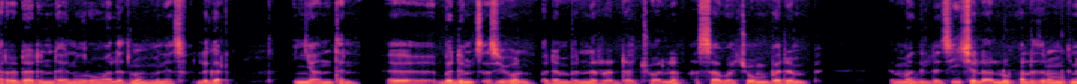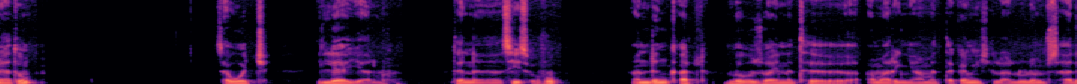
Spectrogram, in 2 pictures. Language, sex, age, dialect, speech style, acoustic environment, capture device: Amharic, male, 25-34, Ethiopia - Addis Ababa, happy; anxious, music; nature, mobile / Linux / Chrome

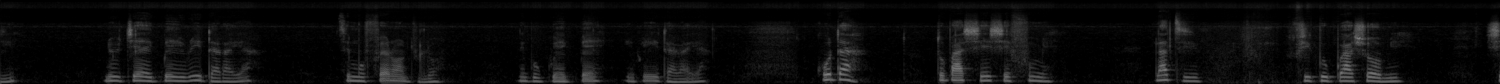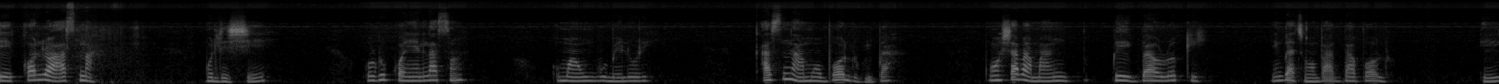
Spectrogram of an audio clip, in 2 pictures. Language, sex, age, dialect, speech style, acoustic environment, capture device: Yoruba, female, 35-44, Nigeria - Lagos Yoruba, relaxed, silence, mobile / Linux / Chrome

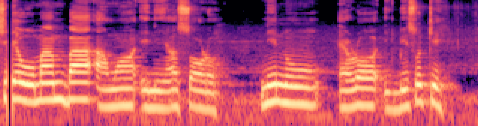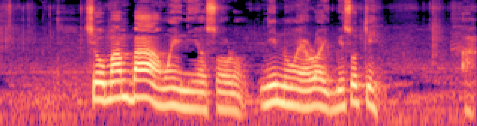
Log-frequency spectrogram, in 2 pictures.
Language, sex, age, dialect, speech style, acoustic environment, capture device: Yoruba, male, 25-34, Nigeria - Lagos Yoruba, happy, silence, mobile / Linux / Chrome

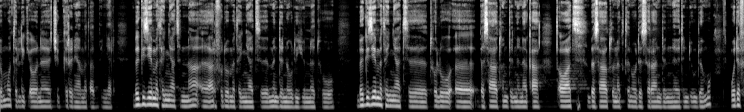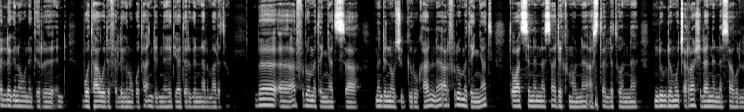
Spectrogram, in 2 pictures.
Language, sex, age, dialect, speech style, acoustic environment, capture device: Amharic, male, 25-34, Ethiopia - Gondar, happy, silence, mobile / Linux / Chrome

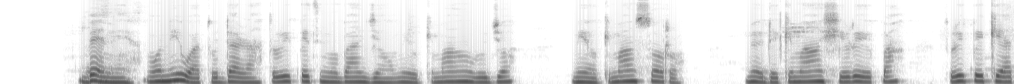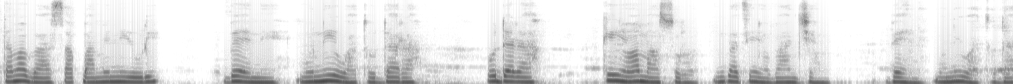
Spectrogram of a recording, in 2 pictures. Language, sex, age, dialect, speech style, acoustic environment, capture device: Yoruba, female, 25-34, Nigeria - Ibadan, happy, silence, mobile / Linux / Chrome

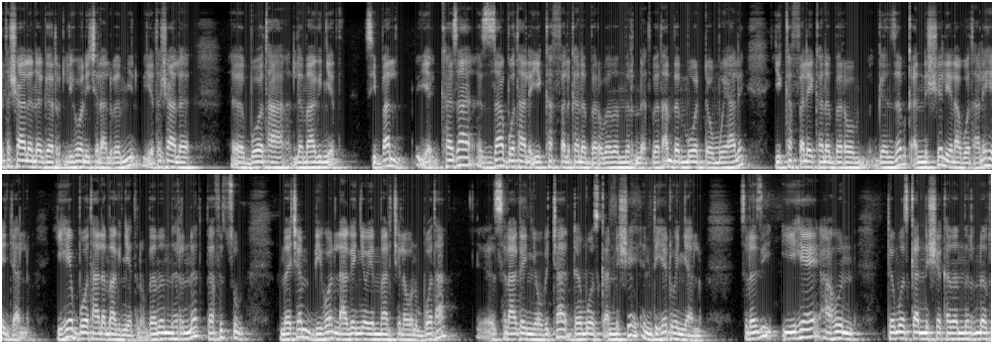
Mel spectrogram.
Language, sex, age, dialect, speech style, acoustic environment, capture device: Amharic, male, 25-34, Ethiopia - Gojjam, tired, silence, mobile / Linux / Chrome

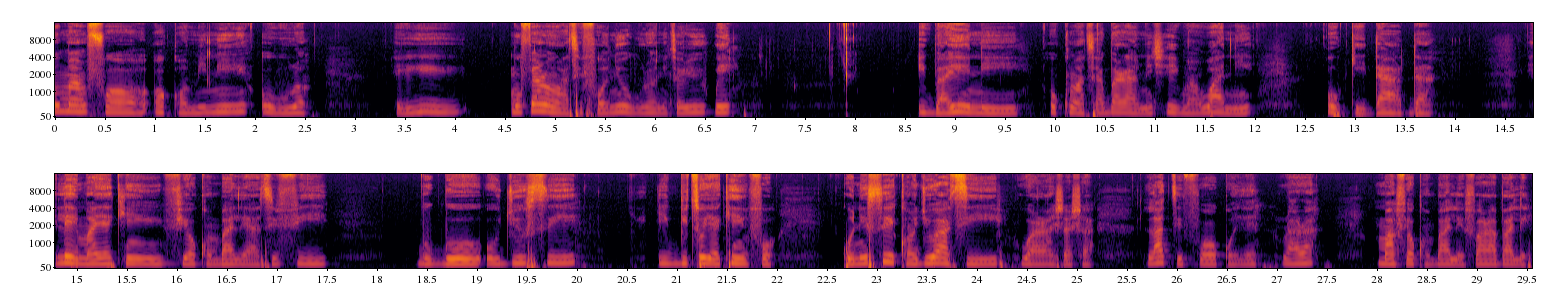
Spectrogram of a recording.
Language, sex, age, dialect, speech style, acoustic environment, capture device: Yoruba, female, 25-34, Nigeria - Ibadan, focused; relaxed, nature, mobile / macOS / Safari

